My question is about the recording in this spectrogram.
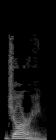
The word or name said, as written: jarring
